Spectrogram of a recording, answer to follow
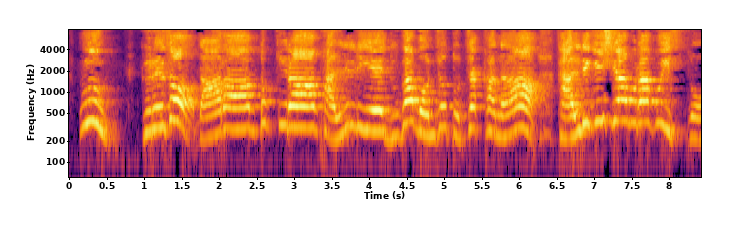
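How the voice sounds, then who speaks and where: In a cartoonish character voice, the speaker uses a high pitch and a fairly slow pace with hardly any pauses. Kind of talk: children's church puppet show. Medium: puppet.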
